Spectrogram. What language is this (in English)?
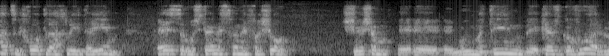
Hebrew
